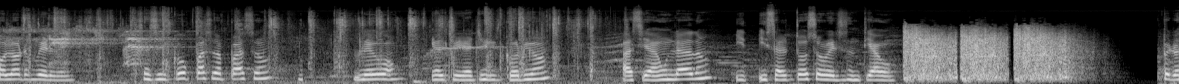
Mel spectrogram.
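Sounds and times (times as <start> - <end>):
speech: 0.0 - 5.6, 6.2 - 9.4
gunshot fired at a strange animal: 9.0 - 11.3.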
